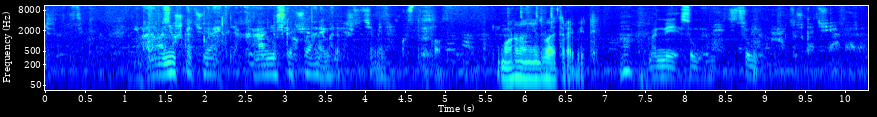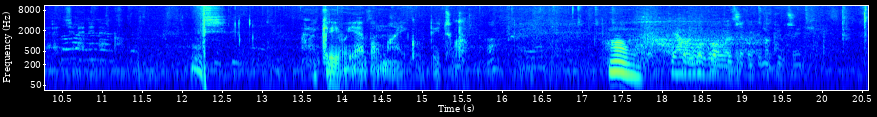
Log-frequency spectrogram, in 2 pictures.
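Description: Several men talk with animation nearby in a room.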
